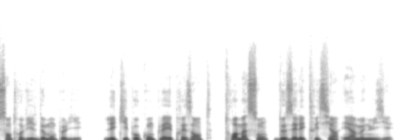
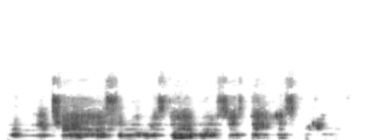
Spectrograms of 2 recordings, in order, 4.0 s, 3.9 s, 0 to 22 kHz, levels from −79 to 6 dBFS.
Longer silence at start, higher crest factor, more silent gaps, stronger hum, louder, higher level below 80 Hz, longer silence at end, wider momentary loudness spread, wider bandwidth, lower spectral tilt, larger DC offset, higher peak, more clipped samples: about the same, 0 s vs 0.1 s; about the same, 20 dB vs 20 dB; neither; neither; second, -29 LUFS vs -19 LUFS; first, -56 dBFS vs -80 dBFS; second, 0.1 s vs 0.65 s; second, 6 LU vs 9 LU; first, 14.5 kHz vs 10.5 kHz; first, -6 dB/octave vs 3.5 dB/octave; neither; second, -8 dBFS vs -2 dBFS; neither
